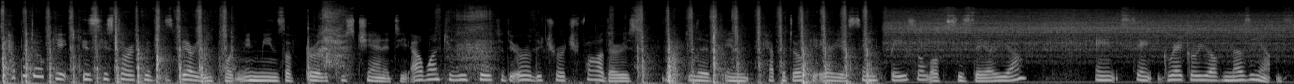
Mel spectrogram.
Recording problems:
household noises; loud; throughout; 3 dB below the speech

